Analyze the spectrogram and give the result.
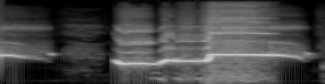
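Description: A slide whistle plays a short, loud phrase: a brief high note, a low swooping tone that climbs, then a sudden jump to a long high note that slowly sags.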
